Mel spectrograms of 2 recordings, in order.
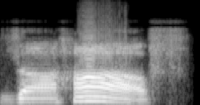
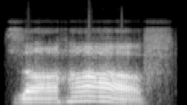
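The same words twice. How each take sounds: First: Zahav said loud, final v like f; Hebrew pronunciation. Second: Zahav repeated, open a sounds; Hebrew pronunciation. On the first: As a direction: model Zahav clearly. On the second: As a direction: model Zahav again. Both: Shown as a demonstration. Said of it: "pronounced in Hebrew as".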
